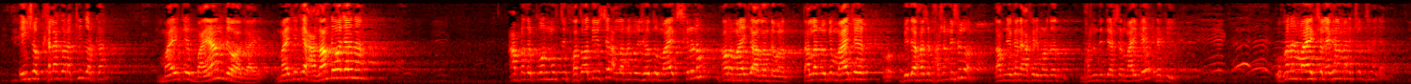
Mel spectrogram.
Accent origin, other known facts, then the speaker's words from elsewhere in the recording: Bangladesh; আমি বাংলাদেশি, আমি বাংলা ভাষায় আমার দেশের তবলিগ করব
